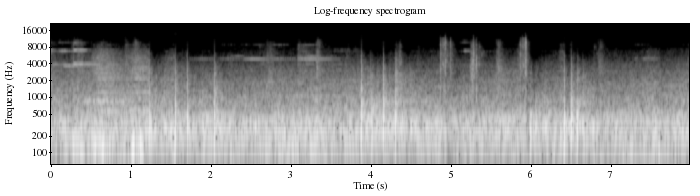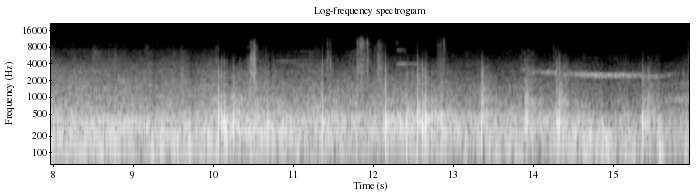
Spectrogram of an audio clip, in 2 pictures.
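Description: Fireworks going off: many sharp cracks and bangs, often several in quick succession, over a continuous low rumble of background noise. A thin high whistle comes in near the end.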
